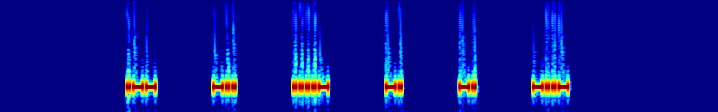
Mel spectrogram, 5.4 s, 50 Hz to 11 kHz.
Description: Morse code, heard as a keyed tone, about 52 wpm, spaced as for 17 wpm, 700 Hz. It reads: WD4NNX
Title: USA Call Signs - 6 Characters - 6x Character Spacing - 50wpm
